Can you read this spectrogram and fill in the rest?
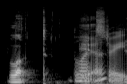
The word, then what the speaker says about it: Blount: It's not, I don't know, some people call it Blount Street. – People that ain't from here. – Blunt Street. – You don't pronounce it. – It's spelled like Blount.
